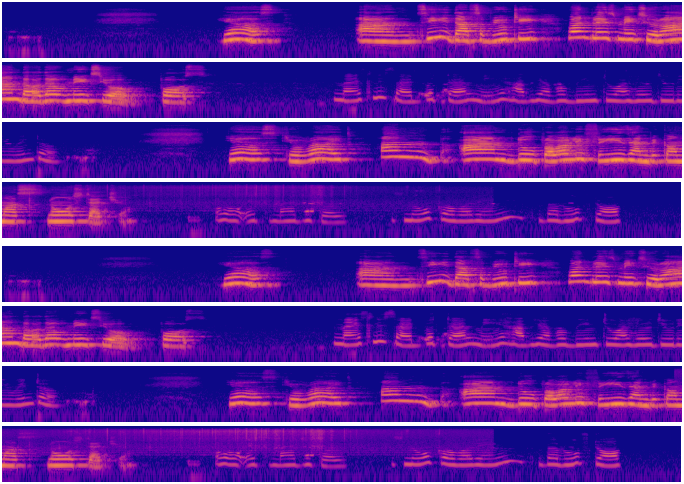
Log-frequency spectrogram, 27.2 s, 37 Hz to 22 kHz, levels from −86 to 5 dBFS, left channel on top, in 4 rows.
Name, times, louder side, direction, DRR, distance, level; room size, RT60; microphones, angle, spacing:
voice 1, 2.2-2.8 3.5-8.8 15.2-15.5 15.9-17.1 17.4-21.7 23.4-23.5, left 3 dB, 40° left, 1.0 m, -26 dB
voice 2, 10.1-14.5 22.3-23.8 24.3-26.6, right 2 dB, 55° right, 4.4 m, -43 dB
sound 1, 20.3-25.3, right 10 dB, 30° right, 5.3 m, -48 dB
head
